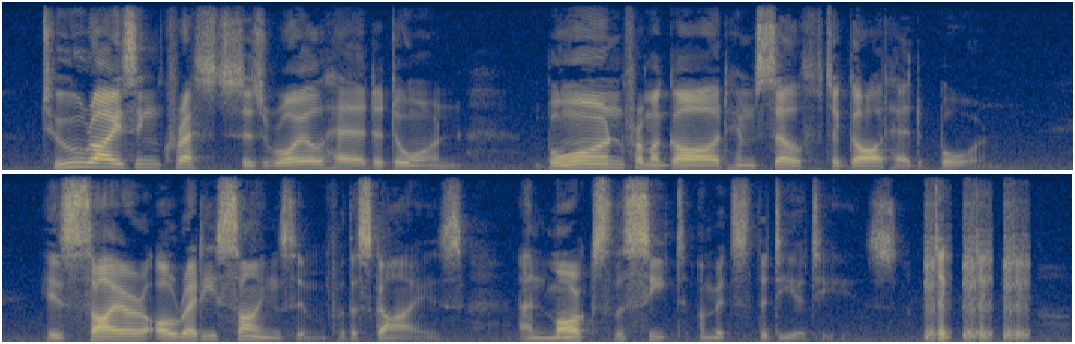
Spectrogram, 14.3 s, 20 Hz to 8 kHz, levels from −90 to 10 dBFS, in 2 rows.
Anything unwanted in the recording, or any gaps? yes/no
yes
